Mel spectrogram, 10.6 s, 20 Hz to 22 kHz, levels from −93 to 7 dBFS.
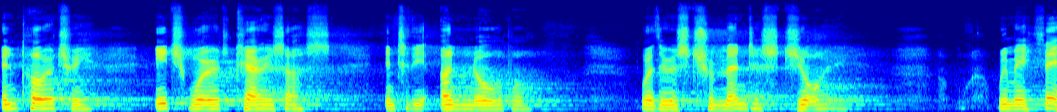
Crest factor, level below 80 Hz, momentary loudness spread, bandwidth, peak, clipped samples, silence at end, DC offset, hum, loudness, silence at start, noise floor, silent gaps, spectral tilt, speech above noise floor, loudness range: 22 dB; -90 dBFS; 15 LU; 17.5 kHz; -8 dBFS; under 0.1%; 0 s; under 0.1%; none; -28 LUFS; 0 s; -61 dBFS; none; -4.5 dB/octave; 34 dB; 4 LU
